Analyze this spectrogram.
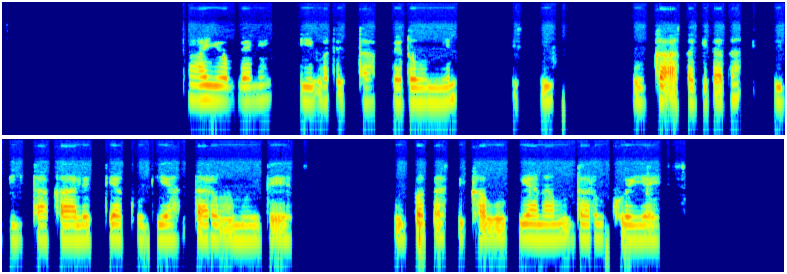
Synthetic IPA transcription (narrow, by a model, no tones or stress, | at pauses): t̪ʼaːjoːbɛnɪ | iːwɐt̪ɛt̪ːab̥ɛd̪oːmːɪn | ʔɪsːɪ | hʊɡːɐ̰ʔɐ̰sɐɡɪd̪ɐd̪ɐɪsːɪbiːt̪ːaːkʰaːlɛt̪ːɪjaɡʊɡɪjɐd̪̥ɐɾɔʔɔ̰mɔjd̪ɛʔeːs | ʔʊbːɐkʼɐsːɪkʰɐ̰wɔɡɪjɐnɐwd̪ɐɾɔkʰɔjːɐjs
